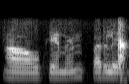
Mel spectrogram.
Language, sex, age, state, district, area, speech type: Telugu, male, 60+, Andhra Pradesh, Visakhapatnam, urban, conversation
